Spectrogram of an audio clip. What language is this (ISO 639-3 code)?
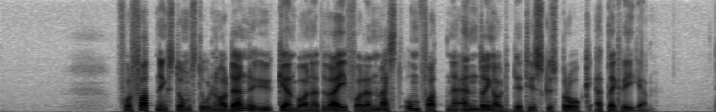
nor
